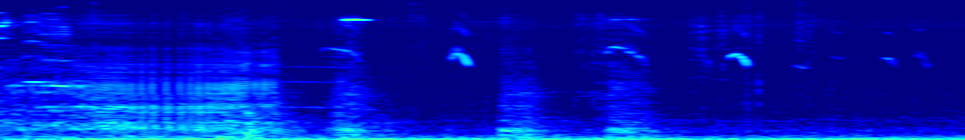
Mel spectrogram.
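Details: Village chickens with chicks under a protective cage on a clear summer day; a rustling scrape opens, then scattered high downslurred peeps, some loud and close, over light background hiss.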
